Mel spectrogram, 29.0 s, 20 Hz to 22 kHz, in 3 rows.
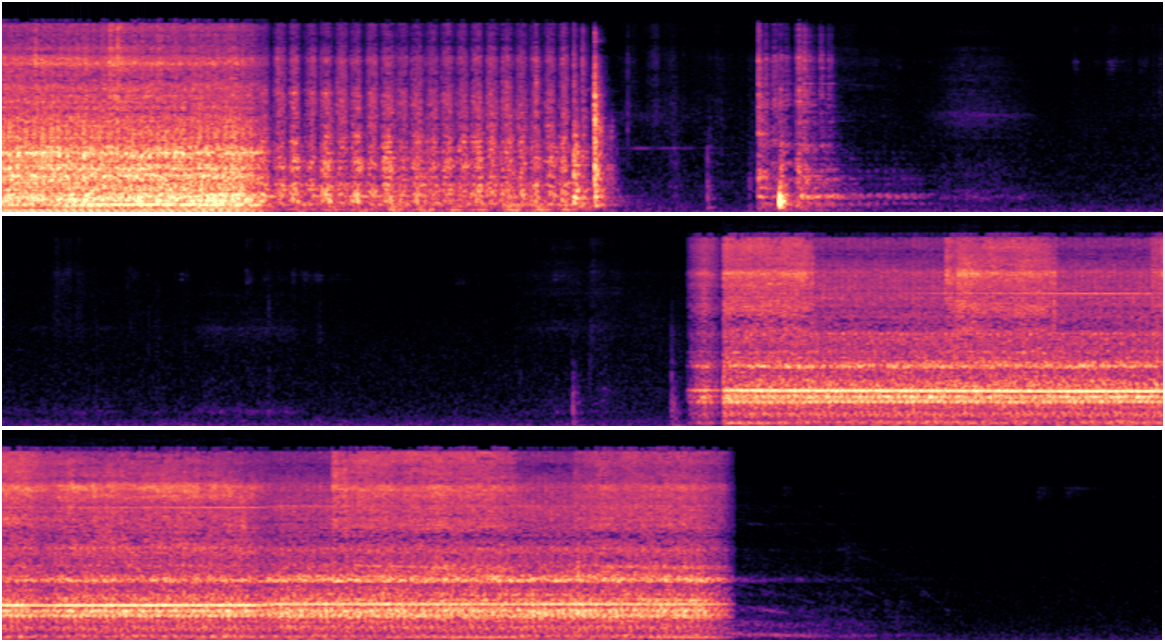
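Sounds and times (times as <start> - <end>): grinder motor whine and grinding hiss: 0.0 - 2.2, 15.4 - 25.4.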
